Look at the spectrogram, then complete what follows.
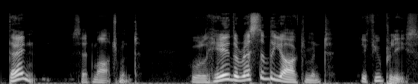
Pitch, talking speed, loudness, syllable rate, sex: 155 Hz, 200 wpm, -19 LUFS, 5.7 syllables/s, male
